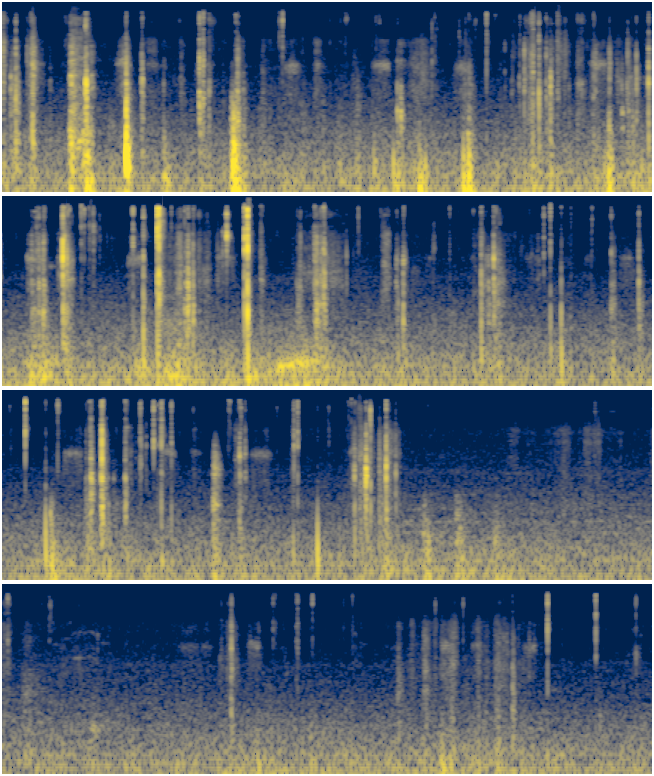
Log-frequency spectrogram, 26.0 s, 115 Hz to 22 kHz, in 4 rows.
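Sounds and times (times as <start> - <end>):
plastic lego pieces clicking: 11.2 - 16.9.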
